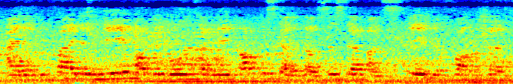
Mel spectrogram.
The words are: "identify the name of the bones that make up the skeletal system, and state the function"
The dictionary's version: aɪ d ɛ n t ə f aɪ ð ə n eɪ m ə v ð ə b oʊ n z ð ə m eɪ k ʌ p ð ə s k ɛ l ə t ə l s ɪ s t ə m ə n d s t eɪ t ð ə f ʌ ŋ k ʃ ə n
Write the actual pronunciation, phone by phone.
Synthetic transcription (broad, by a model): aɪ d ɛ n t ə f aɪ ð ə n eɪ m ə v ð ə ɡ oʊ z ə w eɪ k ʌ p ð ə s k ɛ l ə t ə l s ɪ s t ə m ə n s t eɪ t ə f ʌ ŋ k ʃ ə n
